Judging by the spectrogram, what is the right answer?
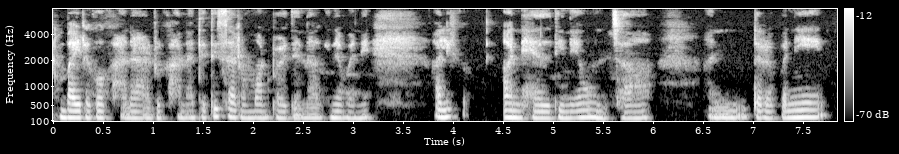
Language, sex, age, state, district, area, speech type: Nepali, female, 30-45, West Bengal, Darjeeling, rural, spontaneous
